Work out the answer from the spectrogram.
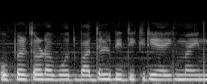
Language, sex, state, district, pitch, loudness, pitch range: Marwari, female, Rajasthan, Nagaur, 225 Hz, -14 LUFS, 220-230 Hz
